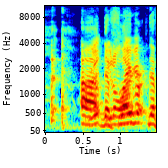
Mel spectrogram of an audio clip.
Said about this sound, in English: It's making me cough.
